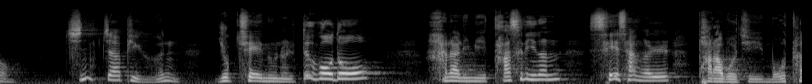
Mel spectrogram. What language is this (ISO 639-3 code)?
kor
